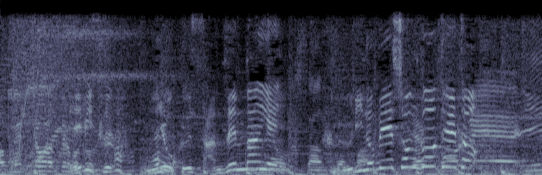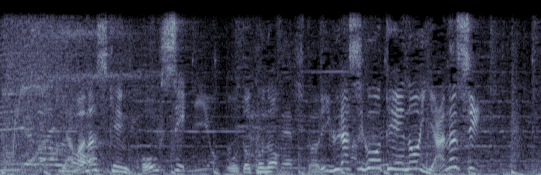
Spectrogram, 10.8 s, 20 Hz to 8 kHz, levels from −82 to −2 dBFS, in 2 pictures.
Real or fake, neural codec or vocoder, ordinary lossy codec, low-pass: real; none; none; 7.2 kHz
